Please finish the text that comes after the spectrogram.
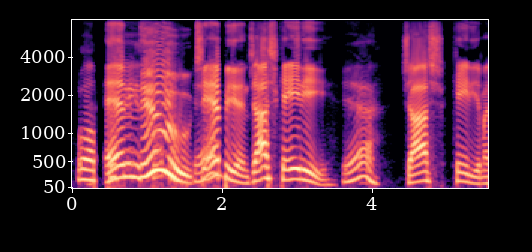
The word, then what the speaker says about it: Cady: any new Champion Josh Katie yeah Josh Katie am I say pronouncing that right you did I actually pronounced it wrong when I said caddy but it is Katie but yeah so I'm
